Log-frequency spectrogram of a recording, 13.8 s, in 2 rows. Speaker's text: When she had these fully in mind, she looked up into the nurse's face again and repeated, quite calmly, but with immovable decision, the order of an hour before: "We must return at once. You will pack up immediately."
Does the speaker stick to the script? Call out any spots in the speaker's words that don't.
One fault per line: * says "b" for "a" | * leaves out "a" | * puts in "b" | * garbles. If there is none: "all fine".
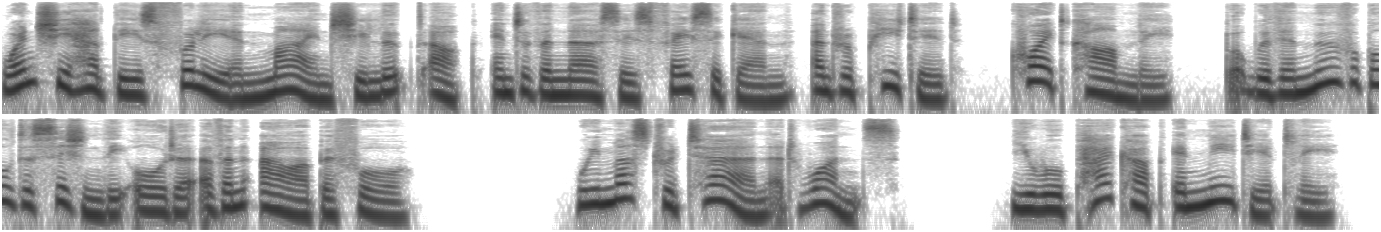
all fine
